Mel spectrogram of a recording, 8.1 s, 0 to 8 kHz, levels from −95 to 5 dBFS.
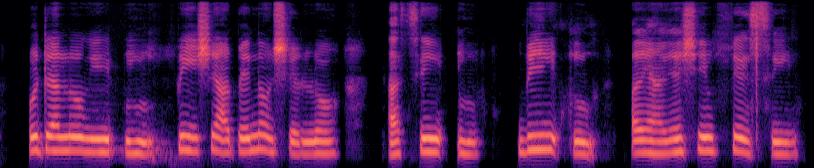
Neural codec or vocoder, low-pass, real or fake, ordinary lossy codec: codec, 16 kHz, 1 kbps, FunCodec, trained on Chinese and English, 50 frames a second; none; fake; none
